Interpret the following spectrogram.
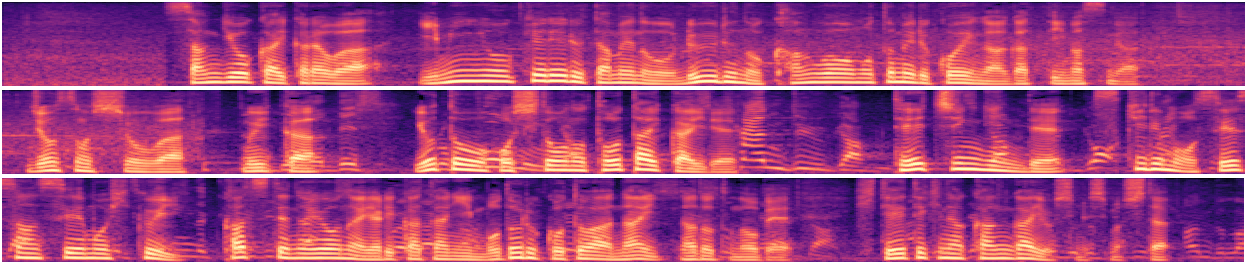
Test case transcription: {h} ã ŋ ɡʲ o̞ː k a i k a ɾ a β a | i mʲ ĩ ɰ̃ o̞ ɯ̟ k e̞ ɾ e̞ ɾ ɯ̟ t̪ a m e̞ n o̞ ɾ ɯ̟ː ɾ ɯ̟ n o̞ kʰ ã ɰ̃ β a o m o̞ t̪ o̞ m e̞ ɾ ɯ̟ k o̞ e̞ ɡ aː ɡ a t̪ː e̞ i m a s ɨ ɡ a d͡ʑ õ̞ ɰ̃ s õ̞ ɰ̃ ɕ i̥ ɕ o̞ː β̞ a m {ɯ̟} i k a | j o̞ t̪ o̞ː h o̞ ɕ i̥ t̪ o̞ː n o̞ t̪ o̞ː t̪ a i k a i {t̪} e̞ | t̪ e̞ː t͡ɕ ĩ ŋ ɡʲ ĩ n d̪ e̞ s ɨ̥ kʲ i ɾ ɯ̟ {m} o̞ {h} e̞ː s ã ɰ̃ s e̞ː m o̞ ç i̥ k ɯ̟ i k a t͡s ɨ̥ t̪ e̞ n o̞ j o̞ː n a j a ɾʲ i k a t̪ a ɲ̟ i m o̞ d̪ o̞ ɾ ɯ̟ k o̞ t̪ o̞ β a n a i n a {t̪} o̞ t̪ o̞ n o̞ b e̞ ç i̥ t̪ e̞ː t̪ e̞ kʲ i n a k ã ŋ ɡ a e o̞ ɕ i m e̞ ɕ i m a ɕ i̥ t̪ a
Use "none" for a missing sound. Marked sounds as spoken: s, ɯ̟, d̪, m, s, d̪

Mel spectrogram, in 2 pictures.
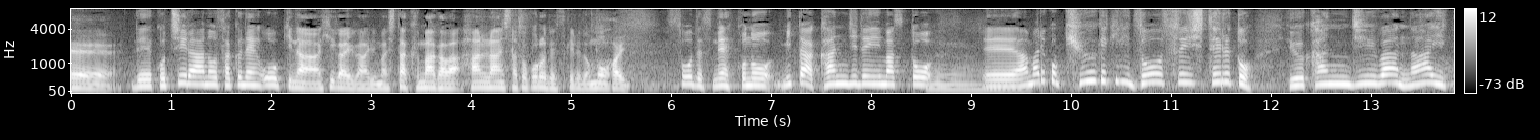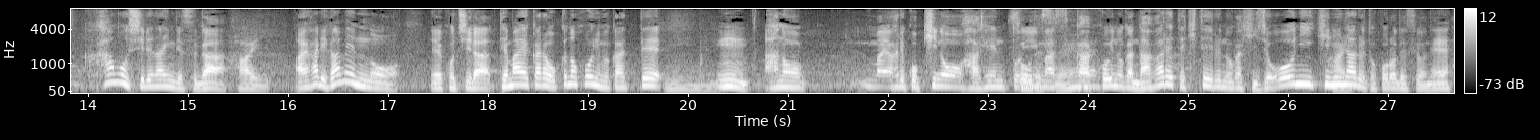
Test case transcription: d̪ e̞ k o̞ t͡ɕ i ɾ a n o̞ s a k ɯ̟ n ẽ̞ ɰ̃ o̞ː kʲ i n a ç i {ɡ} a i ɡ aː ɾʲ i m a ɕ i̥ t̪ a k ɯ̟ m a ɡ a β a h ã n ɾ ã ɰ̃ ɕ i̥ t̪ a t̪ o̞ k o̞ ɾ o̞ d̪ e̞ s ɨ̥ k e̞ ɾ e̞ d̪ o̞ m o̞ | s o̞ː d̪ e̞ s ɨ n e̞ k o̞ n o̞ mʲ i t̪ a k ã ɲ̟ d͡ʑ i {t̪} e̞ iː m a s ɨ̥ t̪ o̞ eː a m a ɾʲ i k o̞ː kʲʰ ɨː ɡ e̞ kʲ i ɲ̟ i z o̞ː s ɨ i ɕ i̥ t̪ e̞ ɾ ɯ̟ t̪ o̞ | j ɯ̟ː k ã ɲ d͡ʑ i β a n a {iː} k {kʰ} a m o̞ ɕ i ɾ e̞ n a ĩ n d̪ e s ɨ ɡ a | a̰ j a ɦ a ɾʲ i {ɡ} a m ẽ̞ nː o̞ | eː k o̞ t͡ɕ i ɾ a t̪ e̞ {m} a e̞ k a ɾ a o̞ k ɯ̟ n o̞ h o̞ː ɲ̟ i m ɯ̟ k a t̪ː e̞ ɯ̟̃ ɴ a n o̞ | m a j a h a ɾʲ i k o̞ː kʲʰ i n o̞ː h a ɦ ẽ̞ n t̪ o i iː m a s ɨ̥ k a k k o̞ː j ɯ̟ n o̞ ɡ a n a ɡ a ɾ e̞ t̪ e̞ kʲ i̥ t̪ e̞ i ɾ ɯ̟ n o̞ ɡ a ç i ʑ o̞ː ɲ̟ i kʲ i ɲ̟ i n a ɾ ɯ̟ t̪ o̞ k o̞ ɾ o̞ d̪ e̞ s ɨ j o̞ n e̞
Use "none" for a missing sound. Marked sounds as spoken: ɡ, d̪, i, kʰ, ɡ, m

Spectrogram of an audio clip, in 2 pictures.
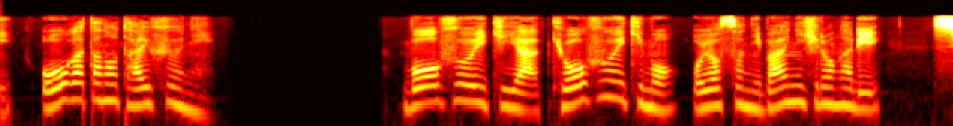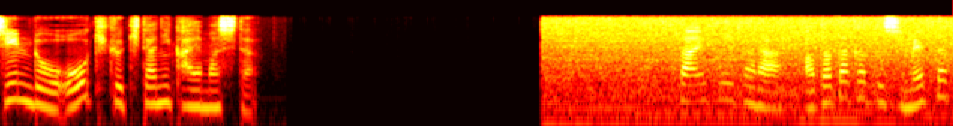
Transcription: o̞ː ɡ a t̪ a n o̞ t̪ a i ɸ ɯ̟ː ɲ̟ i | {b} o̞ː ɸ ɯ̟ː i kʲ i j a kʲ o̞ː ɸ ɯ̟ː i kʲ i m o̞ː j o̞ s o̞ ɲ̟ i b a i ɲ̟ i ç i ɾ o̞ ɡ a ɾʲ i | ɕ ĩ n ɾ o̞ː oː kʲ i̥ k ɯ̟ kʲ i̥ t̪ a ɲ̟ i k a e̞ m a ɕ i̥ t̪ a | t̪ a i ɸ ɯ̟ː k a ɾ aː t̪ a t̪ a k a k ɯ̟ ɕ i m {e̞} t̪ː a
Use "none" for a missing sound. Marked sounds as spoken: b, e̞

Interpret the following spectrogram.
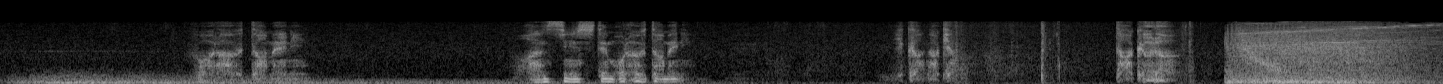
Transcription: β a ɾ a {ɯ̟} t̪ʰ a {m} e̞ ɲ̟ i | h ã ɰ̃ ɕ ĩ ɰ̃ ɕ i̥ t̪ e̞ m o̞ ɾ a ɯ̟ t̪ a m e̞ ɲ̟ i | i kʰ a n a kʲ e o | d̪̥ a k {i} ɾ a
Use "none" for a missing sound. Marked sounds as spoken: ɯ̟, m, a

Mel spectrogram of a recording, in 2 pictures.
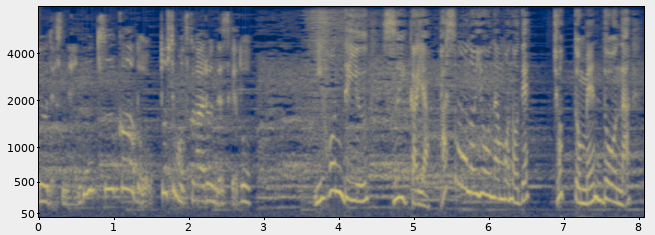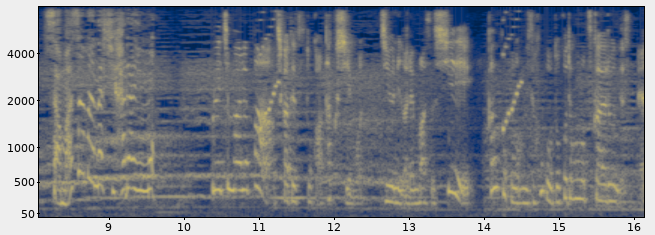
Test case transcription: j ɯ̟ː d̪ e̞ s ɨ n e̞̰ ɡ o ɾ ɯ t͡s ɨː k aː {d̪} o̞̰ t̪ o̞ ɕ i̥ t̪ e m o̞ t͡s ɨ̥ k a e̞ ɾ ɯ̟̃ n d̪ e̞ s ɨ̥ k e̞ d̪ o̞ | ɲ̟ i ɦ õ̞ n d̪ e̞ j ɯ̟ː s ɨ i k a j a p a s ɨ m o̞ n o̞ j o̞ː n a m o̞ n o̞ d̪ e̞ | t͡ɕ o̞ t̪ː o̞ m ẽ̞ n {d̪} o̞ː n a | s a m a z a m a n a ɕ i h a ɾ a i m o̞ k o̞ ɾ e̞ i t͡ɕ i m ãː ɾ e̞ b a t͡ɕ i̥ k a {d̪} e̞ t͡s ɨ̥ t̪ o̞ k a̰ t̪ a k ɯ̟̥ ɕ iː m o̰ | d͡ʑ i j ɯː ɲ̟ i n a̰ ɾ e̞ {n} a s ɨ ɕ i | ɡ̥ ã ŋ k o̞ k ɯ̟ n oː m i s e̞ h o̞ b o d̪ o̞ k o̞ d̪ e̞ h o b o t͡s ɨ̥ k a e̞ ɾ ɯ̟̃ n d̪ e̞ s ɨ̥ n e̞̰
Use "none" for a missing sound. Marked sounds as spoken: d̪, d̪, t̪, m

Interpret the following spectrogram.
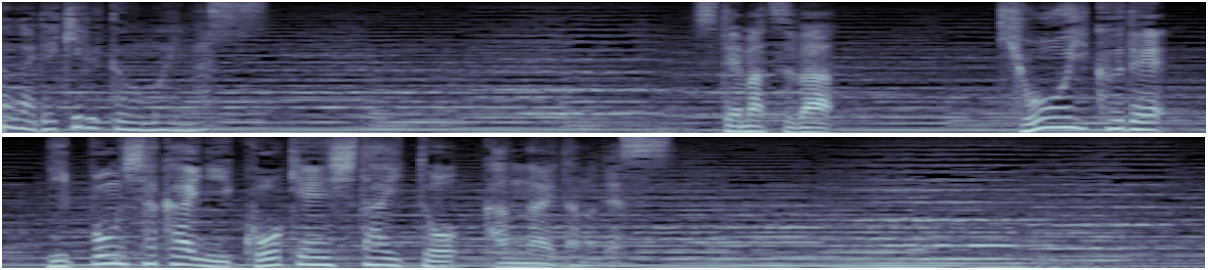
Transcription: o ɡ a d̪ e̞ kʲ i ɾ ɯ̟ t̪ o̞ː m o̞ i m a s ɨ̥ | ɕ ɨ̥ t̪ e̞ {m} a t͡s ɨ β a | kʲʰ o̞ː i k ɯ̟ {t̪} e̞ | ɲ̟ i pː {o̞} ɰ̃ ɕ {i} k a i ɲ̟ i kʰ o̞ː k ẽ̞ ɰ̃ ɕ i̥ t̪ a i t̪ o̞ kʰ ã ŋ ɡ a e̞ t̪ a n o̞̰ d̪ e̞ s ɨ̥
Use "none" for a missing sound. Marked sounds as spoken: m, d̪, õ̞, a

